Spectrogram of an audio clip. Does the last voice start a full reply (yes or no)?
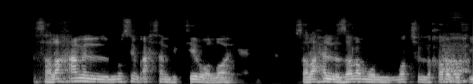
yes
